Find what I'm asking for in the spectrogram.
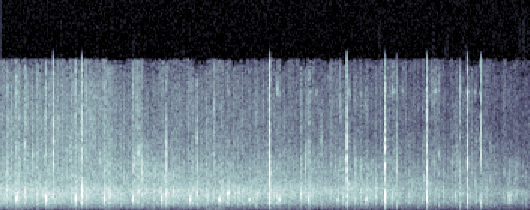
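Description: Sustained applause from a crowd at a middle school closing ceremony, a steady patter of many hands clapping at moderate distance, with sharper individual claps standing out.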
